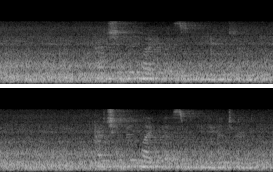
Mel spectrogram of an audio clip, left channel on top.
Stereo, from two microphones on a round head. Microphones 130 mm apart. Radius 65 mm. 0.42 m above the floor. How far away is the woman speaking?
About 3 m.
